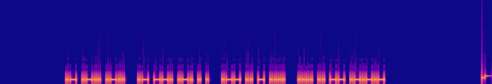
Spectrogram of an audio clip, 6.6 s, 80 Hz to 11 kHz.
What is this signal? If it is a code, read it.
Morse code, heard as a keyed tone, about 44 wpm, 700 Hz. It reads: ALL AGREE WITH HIM.
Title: Sentences from Top 1100 Words 45wpm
